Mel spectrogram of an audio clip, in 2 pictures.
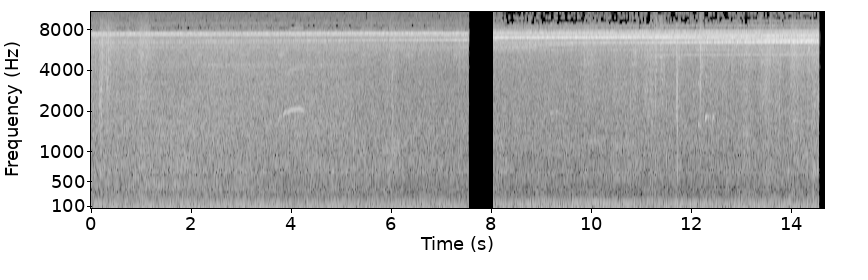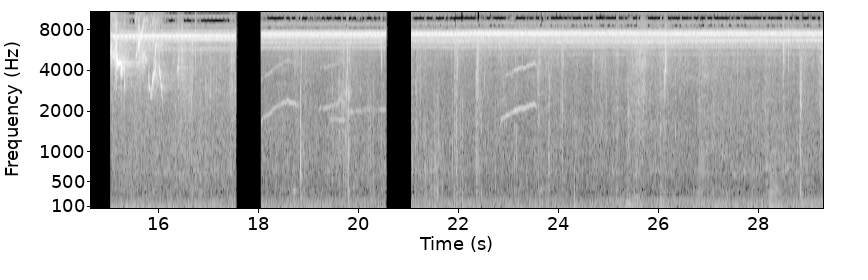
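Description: Steady high-pitched drone of insects, with a few faint short rising chirps and a brief high squeal about halfway through; the sound cuts out completely four times for a moment.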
